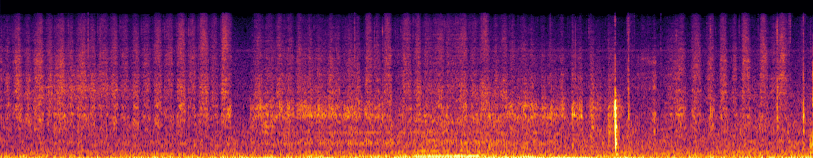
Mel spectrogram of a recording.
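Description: A small ink pad dabs and scrapes against card.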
